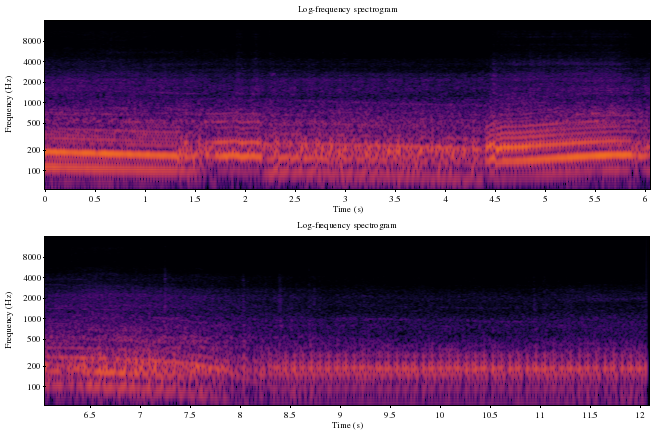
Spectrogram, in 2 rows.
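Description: Yamaha MT-10's crossplane inline-four engine heard from the rider's seat while riding: steady running, then the revs rise briefly about four and a half seconds in. From about eight seconds the revs drop and it settles to a lower, quieter idle as the bike comes to a stop.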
